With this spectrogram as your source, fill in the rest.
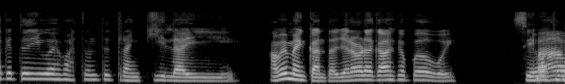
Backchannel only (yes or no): yes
